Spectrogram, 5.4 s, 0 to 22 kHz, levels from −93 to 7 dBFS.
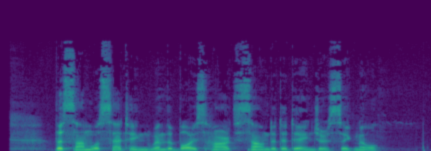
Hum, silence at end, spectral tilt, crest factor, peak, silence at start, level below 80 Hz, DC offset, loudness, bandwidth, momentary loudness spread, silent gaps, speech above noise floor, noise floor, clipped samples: none; 0.1 s; -4 dB/octave; 24 dB; -4 dBFS; 0.15 s; -68 dBFS; under 0.1%; -28 LUFS; 16 kHz; 10 LU; none; 30 dB; -58 dBFS; under 0.1%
